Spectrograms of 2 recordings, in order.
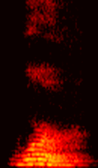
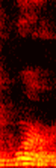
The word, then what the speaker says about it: we're: We say were, so we actually make this sound exactly like this word, were.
